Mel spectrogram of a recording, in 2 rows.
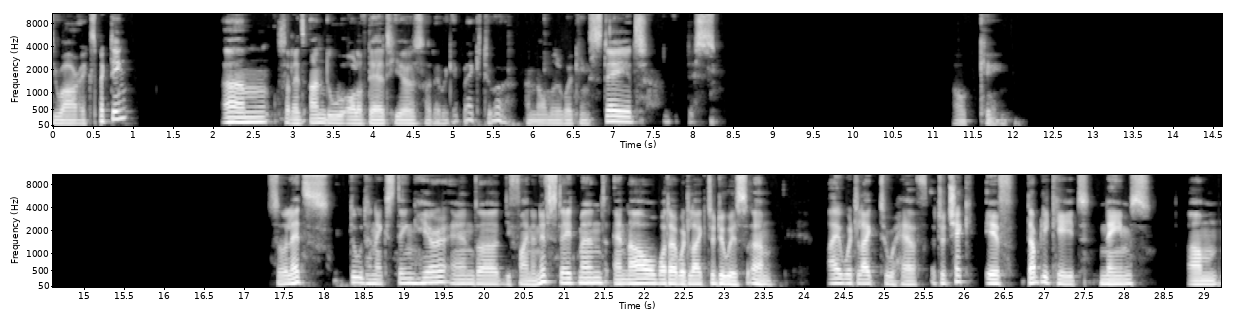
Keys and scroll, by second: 3.6 super+z, 4.3 super+z, 4.8 super+z, 5.9 super+z, 6.9 super+z, 9.0 ctrl+shift+super+F9, 17.2 Return.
